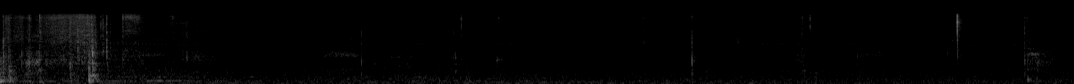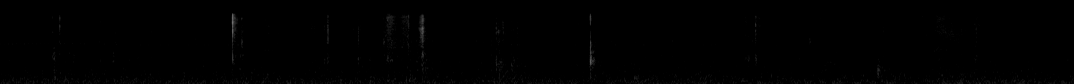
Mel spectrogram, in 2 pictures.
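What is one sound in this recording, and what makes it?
Hands rustle and tap paper cards on a table.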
